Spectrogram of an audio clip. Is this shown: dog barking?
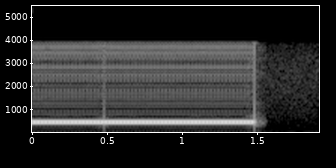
no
